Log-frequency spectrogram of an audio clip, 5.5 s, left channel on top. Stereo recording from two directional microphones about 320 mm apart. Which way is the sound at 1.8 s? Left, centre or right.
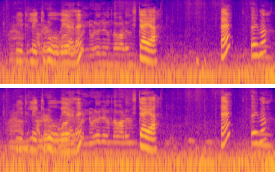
Right.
